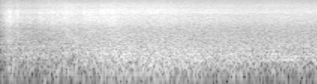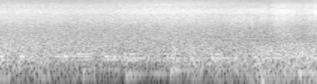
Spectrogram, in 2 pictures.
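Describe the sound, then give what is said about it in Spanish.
Ocean surf rushes steadily onto the shore, a loud, continuous wash of broad noise with gentle swells in intensity and no voices throughout. “Mira, cállate tantito y escucha el ruido del oleaje.”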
